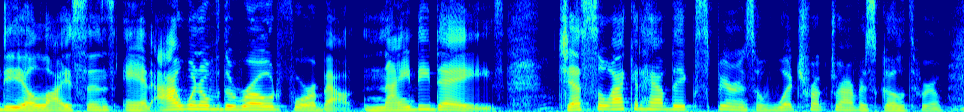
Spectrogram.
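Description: With a bright, sharp tone, the speaker keeps a moderate pace, ordinary pitch variation and big swings in loudness. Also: woman. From US South, rural Mississippi. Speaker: trucking business owner. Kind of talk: interview.

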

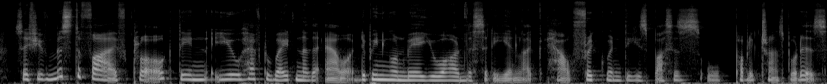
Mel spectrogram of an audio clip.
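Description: A woman with an Indian accent at a fairly quick pace, with hardly any pauses. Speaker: podcast host. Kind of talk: solo podcast monologue. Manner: casual, conversational with fillers.

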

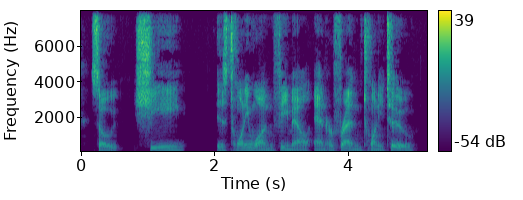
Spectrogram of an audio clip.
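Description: In a very clean recording with a silent background, a man speaks with a Southern Ontario accent at a fairly low pitch. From Southern Ontario, Canada (Brampton). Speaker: podcast co-host. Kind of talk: casual chat. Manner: stammering repetitions.

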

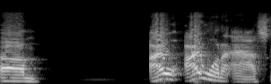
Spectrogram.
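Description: A man speaks in a plain, everyday voice at a fairly high pitch. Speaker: political candidate, co-host. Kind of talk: casual political commentary chat.

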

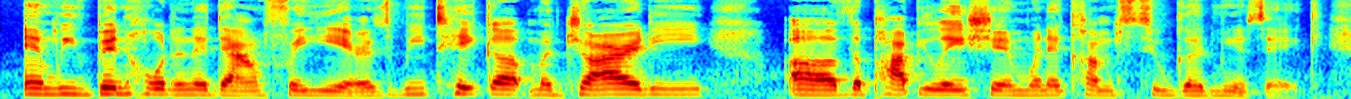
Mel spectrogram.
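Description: A woman speaks at a fairly low pitch. Her tone is dark and mellow. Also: fairly even intonation, moderate pace. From New York. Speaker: podcast host. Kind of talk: solo podcast monologue.

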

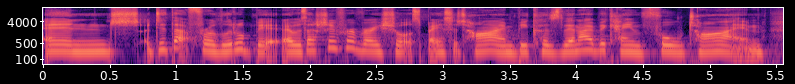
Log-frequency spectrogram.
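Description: A woman speaks at medium pitch with an Australian accent, talking very fast with hardly any pauses and a fairly even intonation. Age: 20s. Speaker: podcast host. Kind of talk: casual monologue. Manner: halting.

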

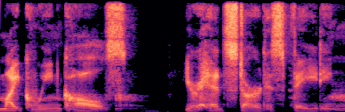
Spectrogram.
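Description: A man puts on a raspy character voice, speaking very slowly at a fairly low pitch. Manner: calm, measured.

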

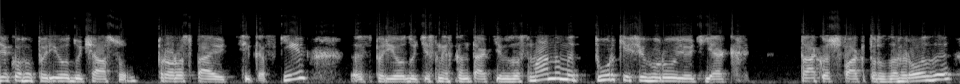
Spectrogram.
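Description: The voice has lively intonation over noticeable background noise. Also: man. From western Ukraine, Pokuttia. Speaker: writer and youtuber. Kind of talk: storytelling; casual interview. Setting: phone call.

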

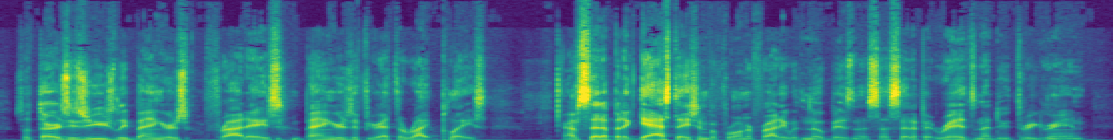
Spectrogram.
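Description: Intonation stays fairly even while the speech runs at a very fast pace. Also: man, fairly low pitch for a man. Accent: American. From Southeast Texas. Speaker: food truck owner. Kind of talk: casual chat.

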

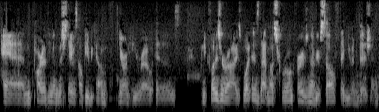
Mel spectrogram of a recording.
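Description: With an American accent, a man speaks at a moderate pace in an ordinary speaking voice, fairly low in pitch. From US South, Nashville, Tennessee. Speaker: fitness coach. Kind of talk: interview.

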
